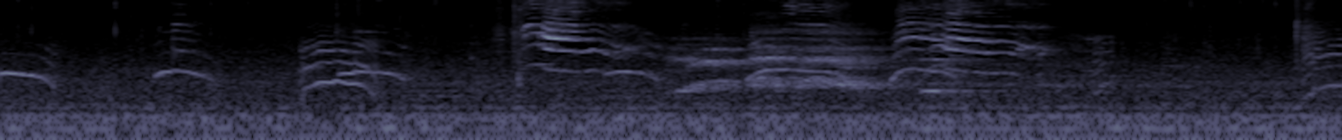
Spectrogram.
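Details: Several cats cry as they wait for their mother, giving many short, overlapping arched meows, some quick and clipped, others drawn out, over a loud low hum in the background.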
